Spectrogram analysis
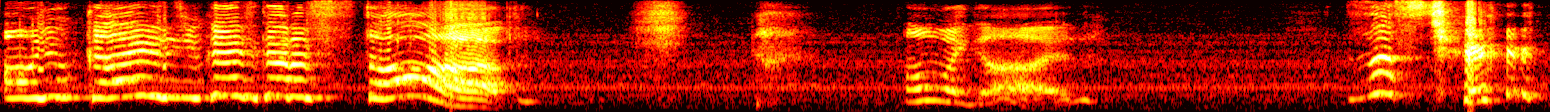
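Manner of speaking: high, slow tearful pleading; overwhelmed, voice wobbling; after crying. Real, not acted. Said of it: "I've been crying".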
